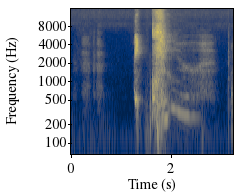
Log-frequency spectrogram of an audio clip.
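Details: Sneezing together by a man and a woman: a brief indrawn breath, then a sharp explosive sneeze trailing into a voiced tail; an ordinary sneeze.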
